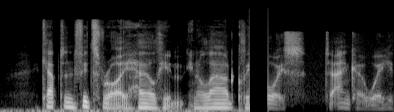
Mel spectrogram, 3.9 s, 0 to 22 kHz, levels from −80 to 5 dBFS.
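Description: Speech, with a sudden change in sound at 2.5 s. A gap of about 0.19 s opens there. When the sound returns, it is duller and boxier, with nothing above 7.6 kHz. It is also roughly 10 dB quieter, with a new background noise around 35 dB below it. This change lasts to the end. The likely cause is the input switched to a poorer device, such as another microphone or a headset's call profile.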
